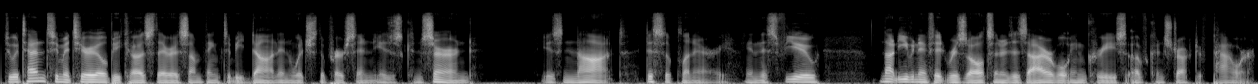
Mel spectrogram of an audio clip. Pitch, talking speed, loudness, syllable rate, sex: 90 Hz, 165 wpm, -19 LUFS, 5.5 syllables/s, male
